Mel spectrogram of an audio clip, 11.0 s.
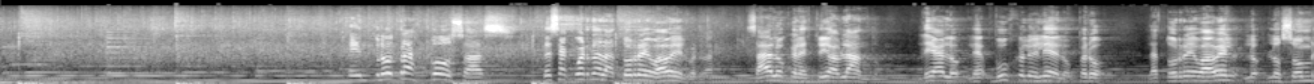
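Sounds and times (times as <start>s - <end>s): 
audience applause: 0.0s - 6.3s
speech: 2.9s - 10.9s.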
